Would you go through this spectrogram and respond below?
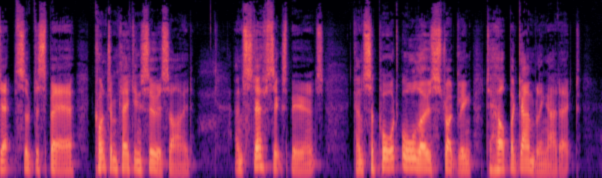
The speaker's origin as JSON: {"language": "English", "town": "Leicester", "region": "East Midlands", "country": "United Kingdom", "tie": "born or raised there", "said": "Playing for England at all levels, from schoolboys through to international, while at my hometown club, Leicester City, playing for England in 3 World Cups"}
